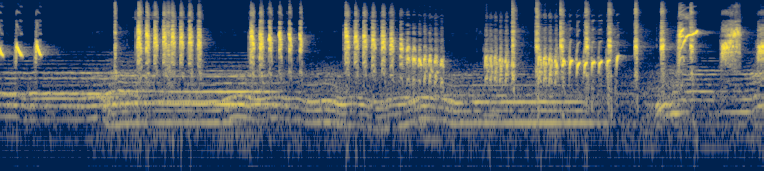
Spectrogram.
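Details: Greater green leafbird singing vigorously, its song filled with mimicked phrases of the kapas tembak bird: bursts of rapid, sharp, buzzy chirps in quick trains, with slurred notes between them, over a steady low tonal drone.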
